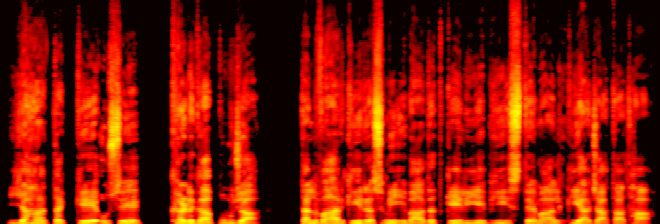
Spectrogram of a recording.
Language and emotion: Urdu, neutral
